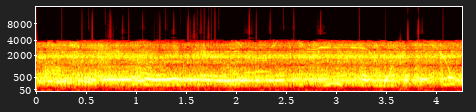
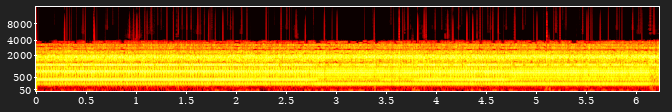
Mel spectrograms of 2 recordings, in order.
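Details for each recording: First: 1940s Sentinel AM tube radio after repair and 455 kHz IF alignment: clean, steady music from the speaker with a muffled top end, no crackle or hum; set receiving a music AM station properly. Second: 1940s Sentinel AM tube radio during IF alignment: steady buzzy 455 kc test tone through the set while a trimmer is adjusted for minimum output; tone getting louder.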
